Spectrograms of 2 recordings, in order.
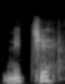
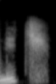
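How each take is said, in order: First: It ends with an audible final vowel sound. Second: It ends without any final vowel sound. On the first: This is the original German pronunciation. The speaker calls it right. "se pronuncia así, con la E al final" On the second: This pronunciation comes from English influence. The speaker calls it wrong. "por influencia del inglés... la E del final no se pronuncia"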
